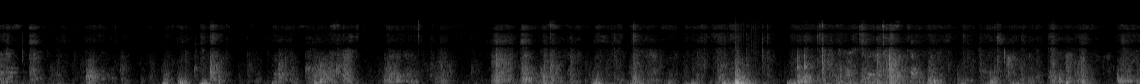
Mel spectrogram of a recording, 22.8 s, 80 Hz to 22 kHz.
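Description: Indistinct low voices with scattered knocks and handling noises, and one loud thump about 15 seconds in.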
